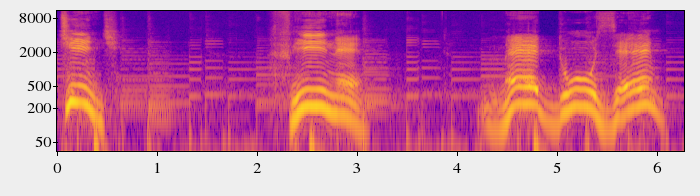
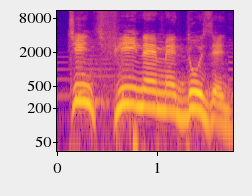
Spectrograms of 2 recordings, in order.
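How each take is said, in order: First: The phrase is spoken at a slow pace. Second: The phrase is spoken at a fast pace. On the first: "Îl spun mai rar" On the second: "Haideți să-l spunem mai repejor"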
